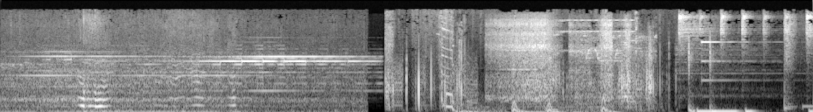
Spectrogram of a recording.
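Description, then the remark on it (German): Steady buzzing of honeybees hums through the first half, followed by a busier stretch of clicks, rattles and mechanical clatter, with a low rumble near the end. “Und wenn ihr irgendwo in Gotha das nächste Mal auf einer Blüte, auf eurem Balkon, eine Biene seht, dann ist das vielleicht eine alte Bekannte.”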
